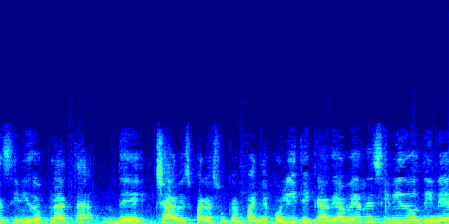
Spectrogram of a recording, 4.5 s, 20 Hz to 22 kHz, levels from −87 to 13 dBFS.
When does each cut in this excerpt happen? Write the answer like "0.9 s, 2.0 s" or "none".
none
